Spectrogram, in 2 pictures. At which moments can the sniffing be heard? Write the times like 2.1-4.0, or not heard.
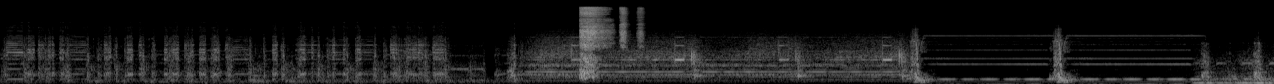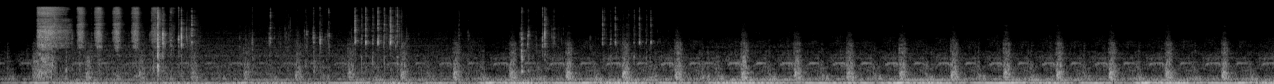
5.8-6.5, 13.1-14.5.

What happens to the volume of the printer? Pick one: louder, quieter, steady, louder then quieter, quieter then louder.
louder.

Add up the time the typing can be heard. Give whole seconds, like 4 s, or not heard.
6 s.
